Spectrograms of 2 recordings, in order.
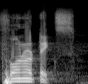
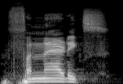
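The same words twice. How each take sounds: First: फोनेटिक्स said loud as fonetiks with a full o; mock common mistake; wrong pronunciation. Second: फोनेटिक्स slow, with a weak schwa fuh-NE-tiks; teacher giving the exact form; correct pronunciation. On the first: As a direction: stress फोनेटिक्स with a pronounced o. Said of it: "कुछ इसको पढ़ेंगे". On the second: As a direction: model फोनेटिक्स carefully, slowly. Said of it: "इसकी exact pronunciation है". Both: Shown as a demonstration.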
